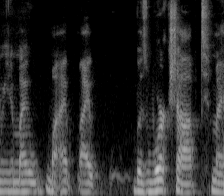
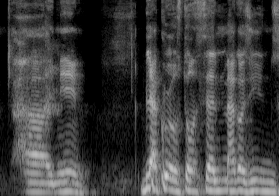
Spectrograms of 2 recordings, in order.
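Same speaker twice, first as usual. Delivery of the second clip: loud put-on Italian accent; 6 dB louder than usual. Retelling what your italian boss at a fashion magazine told you, in a put-on italian accent. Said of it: "With the accent".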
